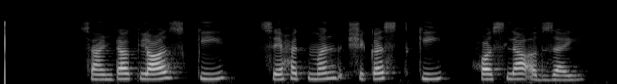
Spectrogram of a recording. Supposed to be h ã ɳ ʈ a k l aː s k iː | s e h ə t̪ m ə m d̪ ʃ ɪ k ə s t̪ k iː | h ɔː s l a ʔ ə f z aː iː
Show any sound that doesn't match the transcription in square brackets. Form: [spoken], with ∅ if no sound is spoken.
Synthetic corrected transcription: [s] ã ɳ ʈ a k l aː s k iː | s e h ə t̪ m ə [n] d̪ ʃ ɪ k ə s t̪ k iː | h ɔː s l a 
